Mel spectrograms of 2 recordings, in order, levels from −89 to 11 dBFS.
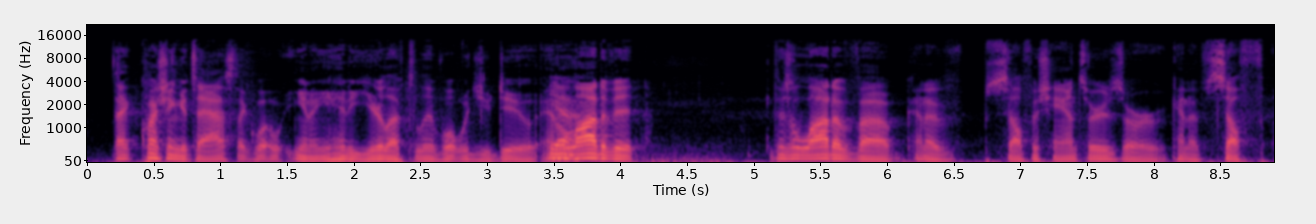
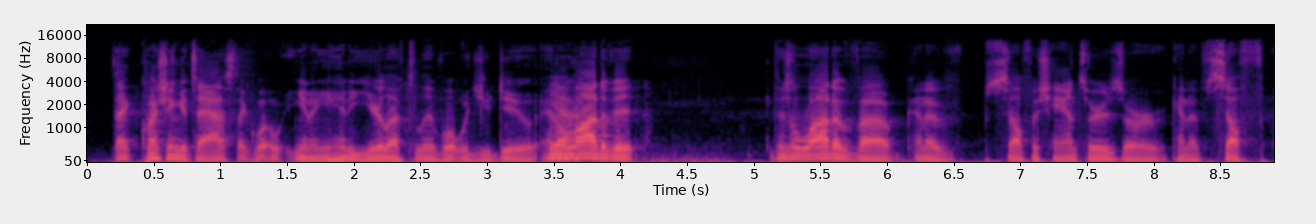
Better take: first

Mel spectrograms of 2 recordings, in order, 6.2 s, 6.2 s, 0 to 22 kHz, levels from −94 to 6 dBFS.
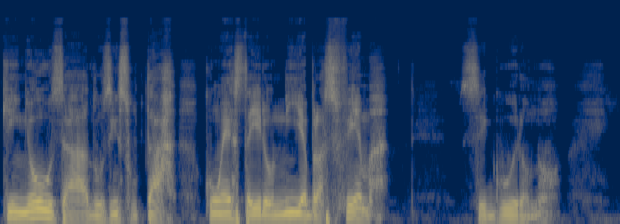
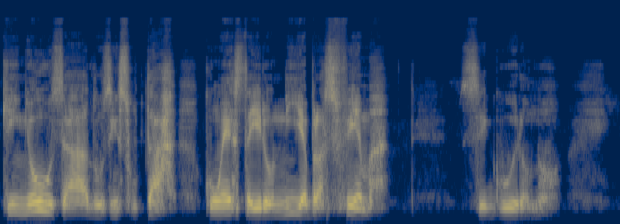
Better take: first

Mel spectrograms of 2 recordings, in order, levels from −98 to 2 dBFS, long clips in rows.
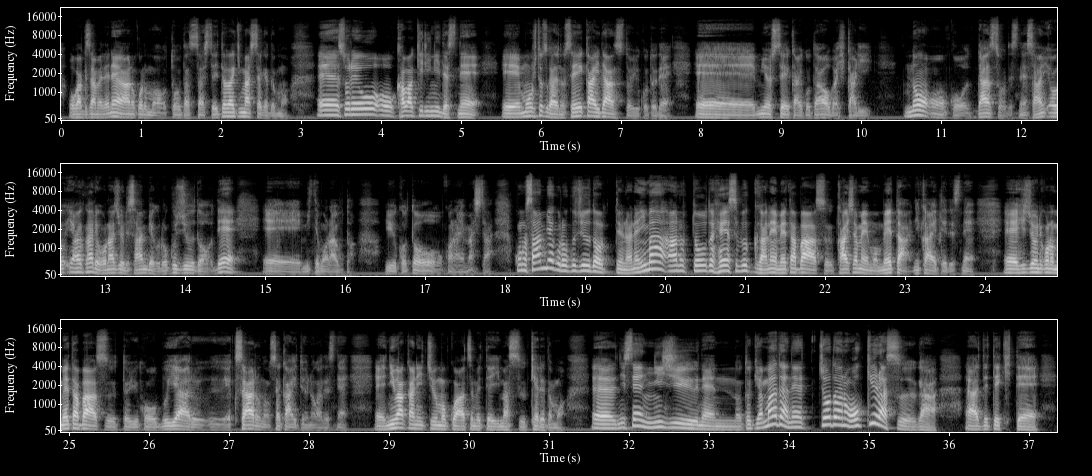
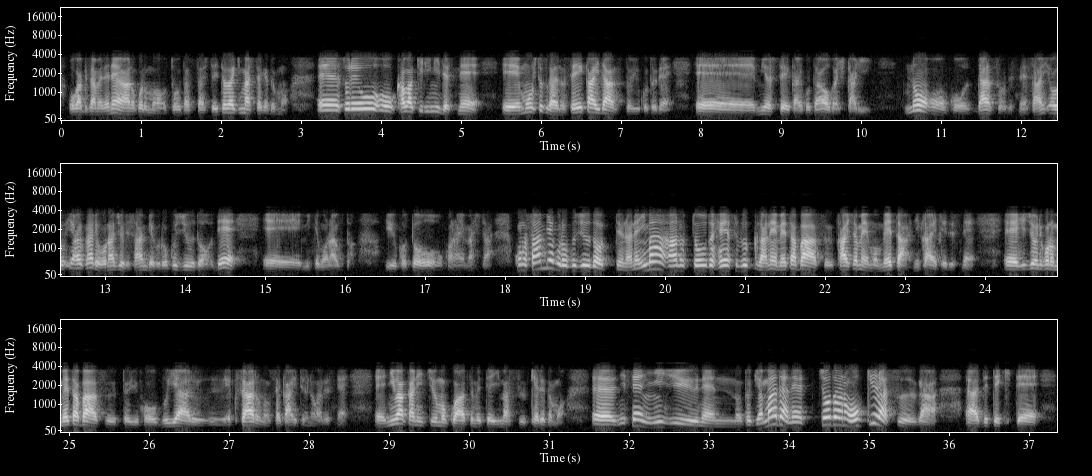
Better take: first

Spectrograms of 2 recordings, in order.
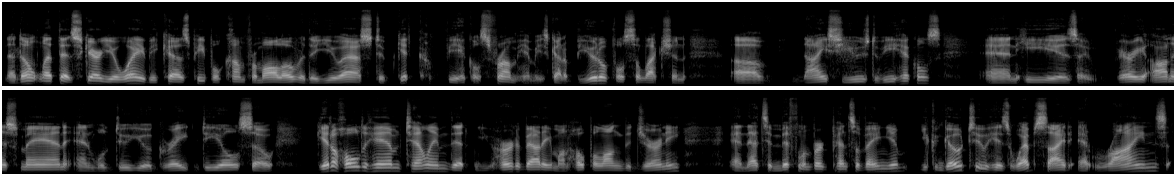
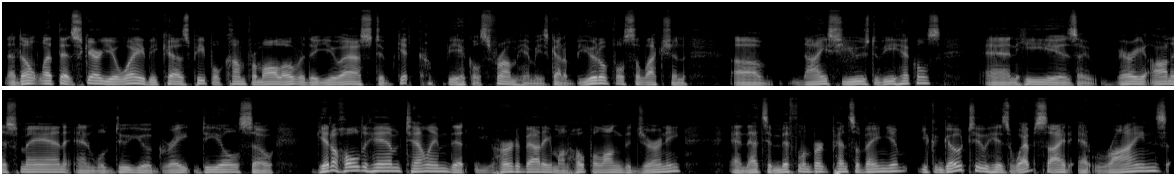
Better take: second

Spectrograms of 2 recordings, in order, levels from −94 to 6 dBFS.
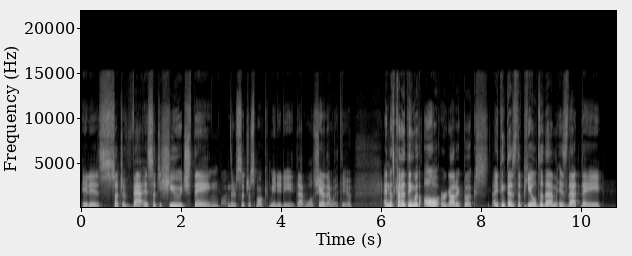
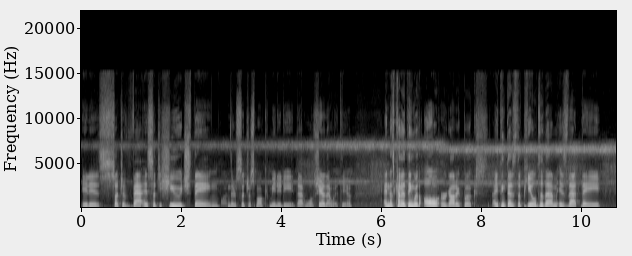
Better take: first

